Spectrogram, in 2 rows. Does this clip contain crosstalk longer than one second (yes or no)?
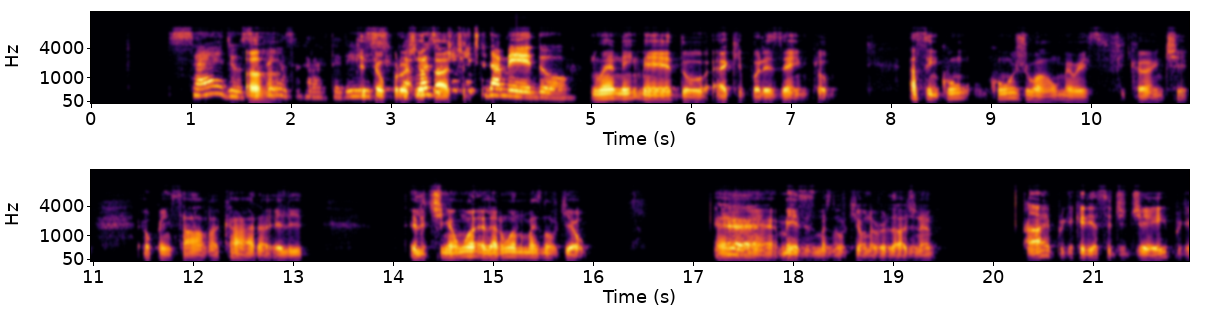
yes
